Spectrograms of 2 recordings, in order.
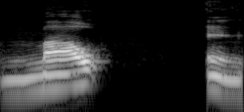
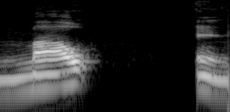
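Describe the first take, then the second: First: The t becomes a catch in the throat. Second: The t becomes a catch in the throat.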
